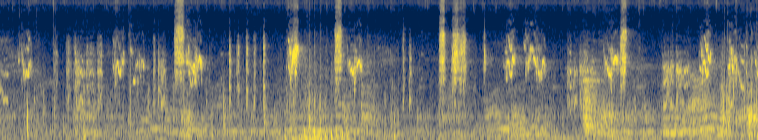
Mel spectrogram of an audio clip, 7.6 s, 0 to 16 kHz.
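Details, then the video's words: Several budgerigars feeding, recorded November 1, 2023 in Larkana, Sindh: a busy stream of short, bright chirps and twitters overlapping, with scattered clicks and soft scraping from eating in the background. "Bueatiful Birds Eating budgies Parrots Bueatiful Sounds"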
